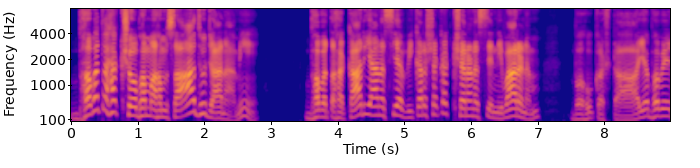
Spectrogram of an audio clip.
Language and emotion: Sanskrit, disgusted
